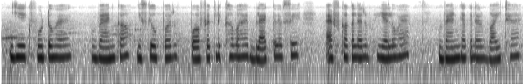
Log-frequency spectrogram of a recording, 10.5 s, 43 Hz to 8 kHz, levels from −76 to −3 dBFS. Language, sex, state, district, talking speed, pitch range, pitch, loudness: Hindi, female, Uttar Pradesh, Jalaun, 135 wpm, 220-240 Hz, 230 Hz, -20 LUFS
